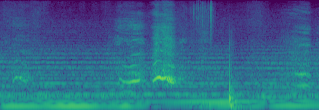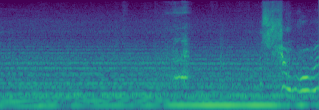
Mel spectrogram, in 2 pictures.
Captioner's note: Anya Gasps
